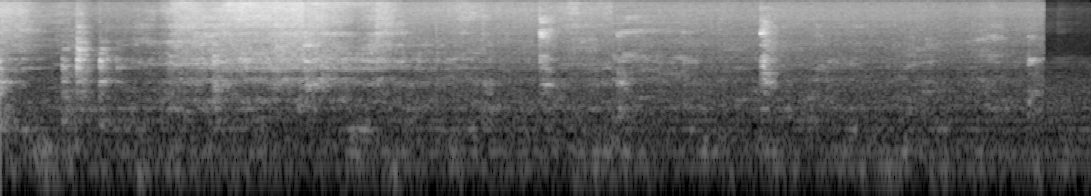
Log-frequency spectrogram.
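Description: Sliced big onions fry in oil with cloves, stone flower and fennel powder for a cowpea gravy, a close sizzle punctuated by sharp, irregular clacks of a stirring spoon against the pan, with faint voices in the background.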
